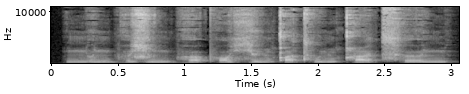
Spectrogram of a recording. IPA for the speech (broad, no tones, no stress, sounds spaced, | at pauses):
ɲ ʊ ɲ bʱ ə ɕ ʊ ɲ bʱ ʌ pʰ ɔ ç ə ɲ qʼ ə tʰ u ɲ qʰ ɛ t͡sʰ ə ɲ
